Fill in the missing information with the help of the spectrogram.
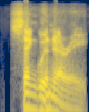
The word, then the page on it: sanguinary: American English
